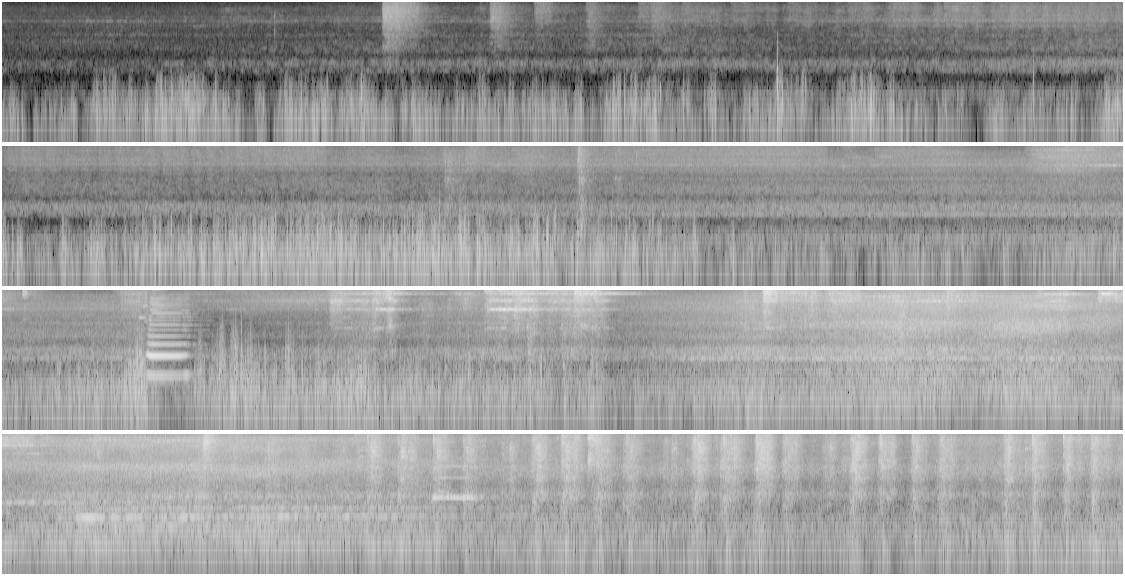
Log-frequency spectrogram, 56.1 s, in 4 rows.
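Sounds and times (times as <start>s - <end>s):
electric locomotive whine: 0.0s - 56.0s
train horn blast: 29.5s - 30.8s, 39.6s - 48.3s.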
